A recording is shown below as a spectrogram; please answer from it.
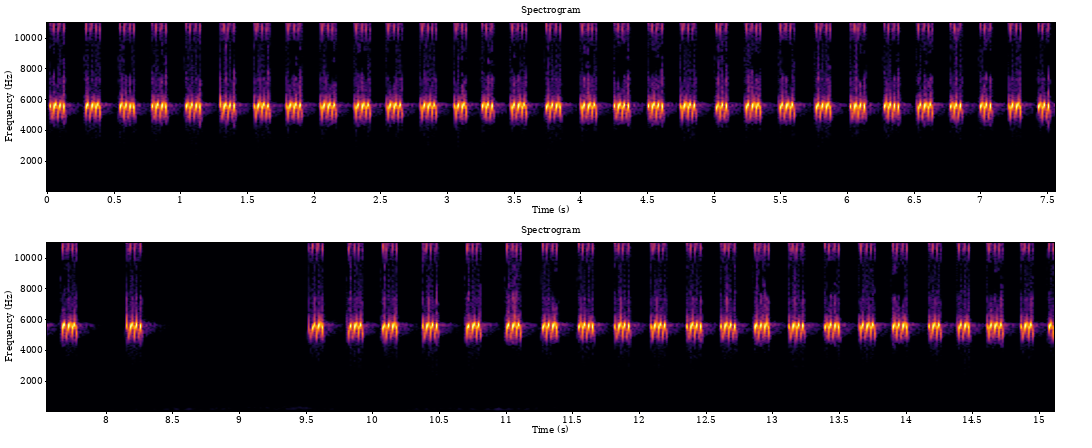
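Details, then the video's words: Summer-evening chirping of a male cricket, rapid high pulses at roughly three to four per second, broken by a brief pause of about a second while a faint low rumble sounds, then resuming at the same rhythm. "Cricket Chirping Sound Effect"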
